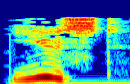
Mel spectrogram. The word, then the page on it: used: júːst; ユースト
